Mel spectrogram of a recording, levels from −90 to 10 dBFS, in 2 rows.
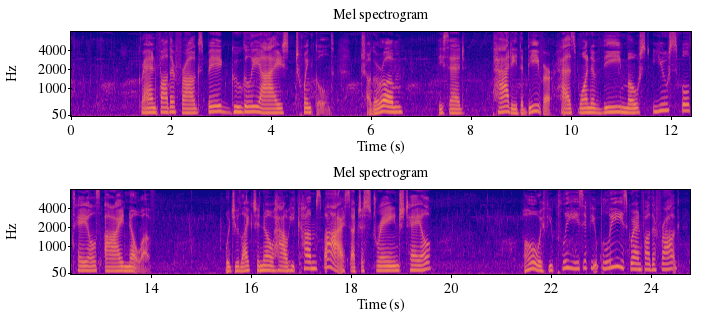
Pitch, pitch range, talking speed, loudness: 160 Hz, 150-190 Hz, 105 wpm, -24 LUFS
